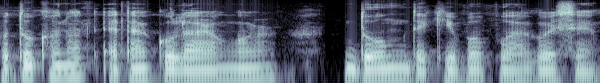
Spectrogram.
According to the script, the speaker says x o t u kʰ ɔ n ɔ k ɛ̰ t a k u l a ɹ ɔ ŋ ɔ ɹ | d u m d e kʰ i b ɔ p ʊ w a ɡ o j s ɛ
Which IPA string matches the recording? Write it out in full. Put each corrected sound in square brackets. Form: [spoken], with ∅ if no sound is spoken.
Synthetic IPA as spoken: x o t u kʰ ɔ n ɔ [t] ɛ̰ t a k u l a ɹ ɔ ŋ ɔ ɹ | d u m d e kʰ i b ɔ p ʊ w a ɡ o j s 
